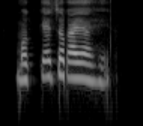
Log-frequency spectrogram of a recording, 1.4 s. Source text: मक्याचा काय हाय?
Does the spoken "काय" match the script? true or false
true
